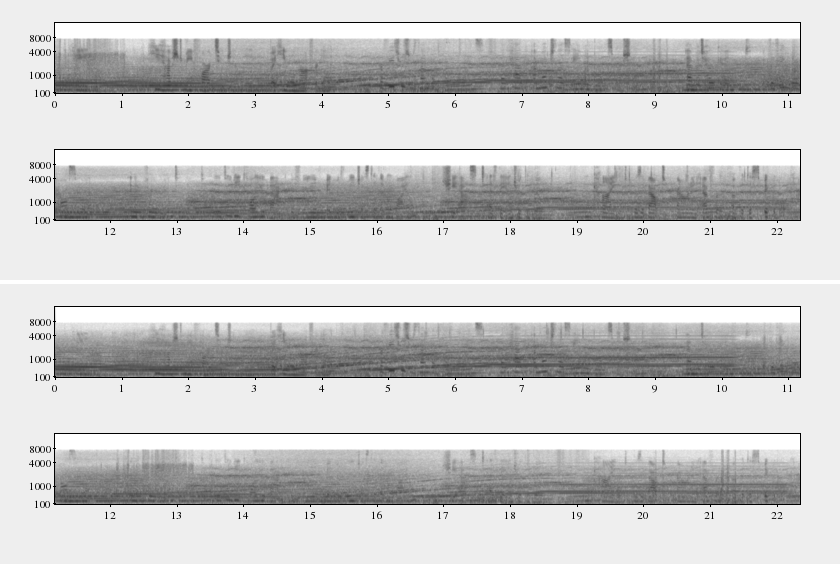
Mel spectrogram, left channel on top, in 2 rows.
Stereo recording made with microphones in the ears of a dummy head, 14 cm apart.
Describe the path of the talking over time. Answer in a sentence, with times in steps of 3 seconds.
You can hear the talking on the left from 0 s, in the centre from 3 s and on the left from 9 s.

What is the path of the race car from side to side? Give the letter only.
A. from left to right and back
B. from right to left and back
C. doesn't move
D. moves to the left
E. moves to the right
D.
